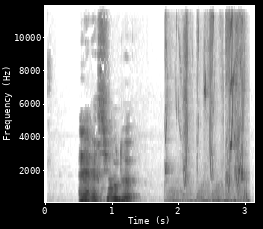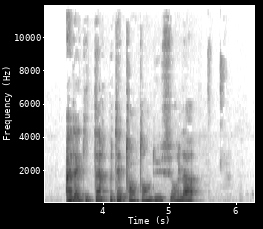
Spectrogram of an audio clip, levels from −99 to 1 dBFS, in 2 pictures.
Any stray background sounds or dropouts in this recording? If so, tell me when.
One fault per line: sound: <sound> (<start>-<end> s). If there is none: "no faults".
sound: squeak (1.8-3.1 s)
